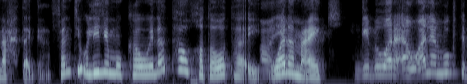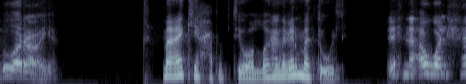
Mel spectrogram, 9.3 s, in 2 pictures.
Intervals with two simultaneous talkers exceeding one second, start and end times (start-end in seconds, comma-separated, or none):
none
